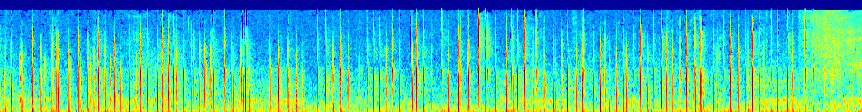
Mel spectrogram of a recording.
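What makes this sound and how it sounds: Long nails scratch and tap the face of a solid round light-wood tree slice coaster held in the hands. Dense, rapid, dry clicks and scratches run steadily throughout, with bright crisp edges and almost no ring.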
